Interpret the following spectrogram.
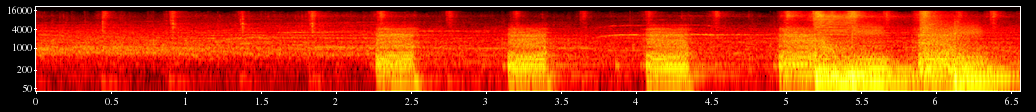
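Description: Live rock band starting a song. A held wash of keyboard and ambient sound comes first, then loud full-band chord hits about once a second from about two seconds in, and the playing grows fuller near the end.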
